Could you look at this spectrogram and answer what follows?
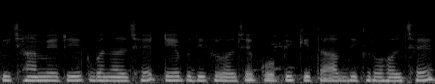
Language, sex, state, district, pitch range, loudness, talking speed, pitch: Maithili, female, Bihar, Vaishali, 175-185 Hz, -32 LUFS, 195 wpm, 180 Hz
